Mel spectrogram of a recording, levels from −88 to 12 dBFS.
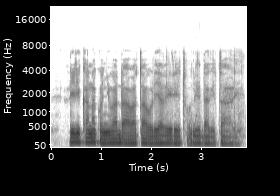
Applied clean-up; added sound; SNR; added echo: neural mask model Resemble Enhance denoiser.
